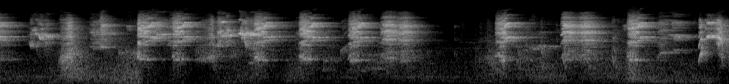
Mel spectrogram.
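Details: Black-headed parrot pair uttering separate harsh, buzzy squawks, each about half a second, spaced by short silences, with one longer quiet gap midway.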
